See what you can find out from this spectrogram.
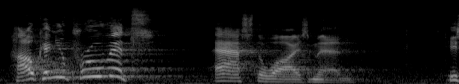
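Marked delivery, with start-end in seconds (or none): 0.1-1.5 high-pitched, insistent challenge; challenging demand. Acted. Wise men challenge the rabbi's answer, in a high demand. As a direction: demand proof, voice leaping up.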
